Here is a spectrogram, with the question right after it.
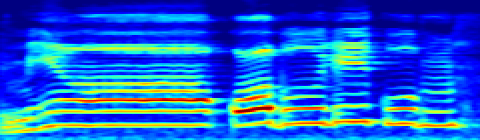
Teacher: من پہ اخفا کرنا ہے، آواز کو ناک میں چھپا کر ہم نے پڑھنا ہے ، نون ساکن کے بعد قوف آگے حروف اخفا میں سے،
